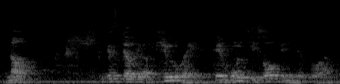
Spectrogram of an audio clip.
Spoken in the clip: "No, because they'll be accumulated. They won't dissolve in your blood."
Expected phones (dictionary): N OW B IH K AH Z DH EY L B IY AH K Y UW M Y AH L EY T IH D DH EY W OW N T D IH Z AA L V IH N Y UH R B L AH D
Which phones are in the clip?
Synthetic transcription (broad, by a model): N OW B IH K AH Z DH EY L B IY AH K Y UW M Y AH L EY T IH D DH EY W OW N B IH S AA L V IH N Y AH R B L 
